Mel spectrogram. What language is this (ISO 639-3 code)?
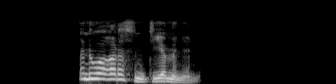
kab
